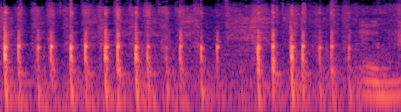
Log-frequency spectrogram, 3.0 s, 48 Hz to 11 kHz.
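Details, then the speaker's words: Car with over 400,000 km, driving: rapid hollow clatter, about eight knocks a second, from the worn intermediate shaft (jackshaft) support bearing; the noise persists with the suspension bolts removed, and leaking seals are noted. "Если звон не проходит, значит, шумит вот этот вот подвесной подшипник. Значит, смотрите, как он шумит. Вот такой он шум издаёт."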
